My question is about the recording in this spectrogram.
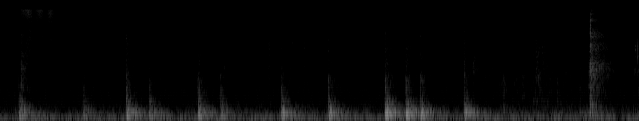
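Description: Pen or stylus tapping against the glass of an interactive touchscreen display while writing by hand: a string of faint, irregular knocks, one as each stroke lands.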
